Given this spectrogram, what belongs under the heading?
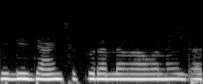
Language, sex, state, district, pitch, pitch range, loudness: Magahi, female, Jharkhand, Palamu, 245 Hz, 240-245 Hz, -9 LUFS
